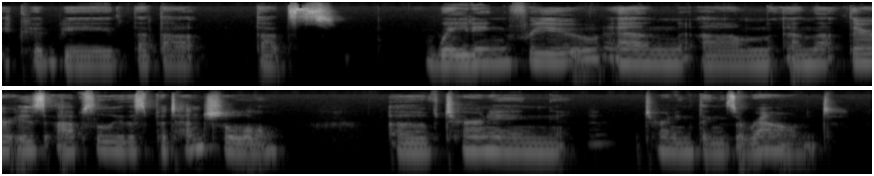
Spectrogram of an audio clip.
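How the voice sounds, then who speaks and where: At a very slow pace, a woman speaks in a fairly low, somewhat breathy voice with fairly even intonation. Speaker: tarot reader. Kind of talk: tarot reading.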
